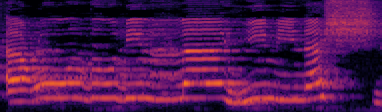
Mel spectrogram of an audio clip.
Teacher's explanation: Terus yang sering terjadi lagi tuh huruf shinnya. Shinnya kan tasydid. Banyakin anginnya ya.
